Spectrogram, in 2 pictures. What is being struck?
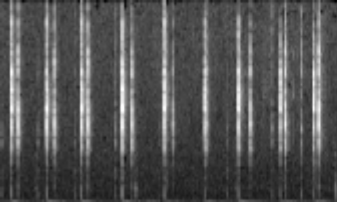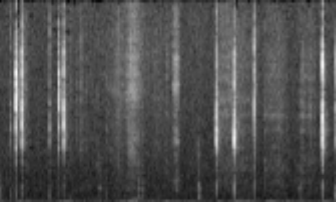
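Small ridged glass perfume bottle tapped with fingernails.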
